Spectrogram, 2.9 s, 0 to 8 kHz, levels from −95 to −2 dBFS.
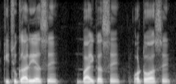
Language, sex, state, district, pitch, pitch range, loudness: Bengali, male, Tripura, South Tripura, 125 Hz, 115-135 Hz, -17 LUFS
